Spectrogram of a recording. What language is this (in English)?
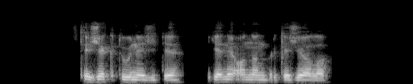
Tatar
